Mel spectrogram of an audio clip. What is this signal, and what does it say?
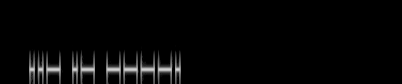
Morse code, heard as a keyed tone, about 28 wpm, 700 Hz. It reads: UA9
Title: Callsign Prefixes for Top 100 DXCC - 28wpm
